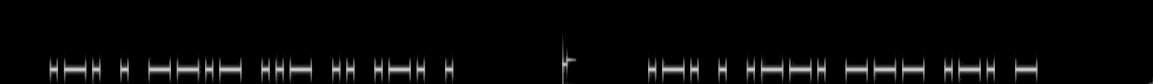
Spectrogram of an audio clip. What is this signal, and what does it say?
Morse code, heard as a keyed tone, about 17 wpm, 700 Hz. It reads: REQUIRE REPORT
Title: Sentences from Top 900 Words - New Word Drill - 17wpm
